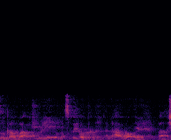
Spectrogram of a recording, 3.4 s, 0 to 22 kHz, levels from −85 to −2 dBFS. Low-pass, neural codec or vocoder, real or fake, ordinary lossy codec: 7.2 kHz; codec, 16 kHz, 0.8 kbps, ZipCodec; fake; MP3, 32 kbps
